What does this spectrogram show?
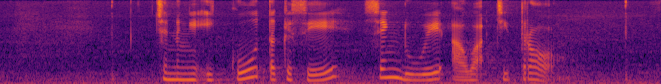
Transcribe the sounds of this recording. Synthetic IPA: ʒ̥ənəŋeʔikut̪əɡ̥ə̤sesɪŋduweʔa̰wa̰ʔt͡ʃit̪ɾɔ

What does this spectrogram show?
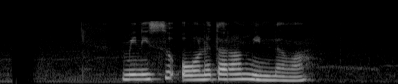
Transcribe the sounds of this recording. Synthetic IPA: minisːuʔoːnət̪ɐɾamːinːəʋa

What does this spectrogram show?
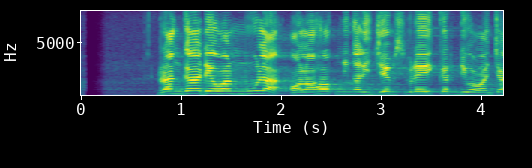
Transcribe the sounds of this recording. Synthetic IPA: raŋɡadewanmulaɔlɔɦɔk̚niŋalid͡ʒemsbɾejkərdiwawaɲt͡ʃa

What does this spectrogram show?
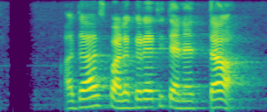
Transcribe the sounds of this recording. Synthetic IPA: a̰d̪aɦaspaləkəɾəjat̪it̪ænæt̪ːaː

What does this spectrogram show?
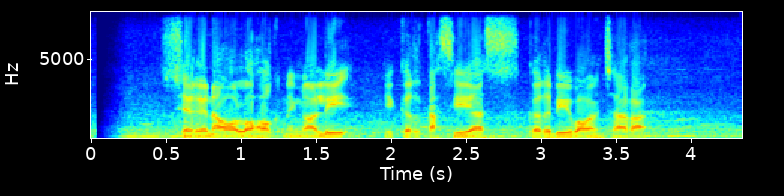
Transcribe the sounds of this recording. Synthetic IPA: ʃeɾenaɔlɔɦɔk̚nɪŋaliː | kərkasiaskərdiwawaɲt͡ʃaɾa̰

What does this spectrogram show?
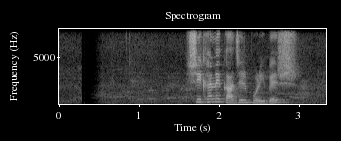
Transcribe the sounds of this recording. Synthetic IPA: ʃekʰanekad͡ʑeɾpoɾibeʃ

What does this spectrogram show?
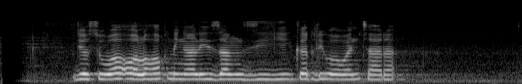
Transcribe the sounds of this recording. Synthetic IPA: d͡ʒɔsuaɔlɔɦɔk̚niŋalizaŋzijikɨrdiwawaɲt͡ʃaɾa

